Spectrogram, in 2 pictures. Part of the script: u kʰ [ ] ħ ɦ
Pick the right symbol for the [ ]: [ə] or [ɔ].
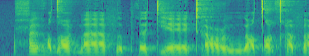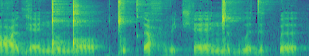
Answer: ə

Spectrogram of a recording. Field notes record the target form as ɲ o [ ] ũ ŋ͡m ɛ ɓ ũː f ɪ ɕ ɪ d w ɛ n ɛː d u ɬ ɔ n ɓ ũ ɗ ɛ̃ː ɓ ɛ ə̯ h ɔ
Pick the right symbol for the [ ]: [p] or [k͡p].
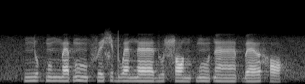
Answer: k͡p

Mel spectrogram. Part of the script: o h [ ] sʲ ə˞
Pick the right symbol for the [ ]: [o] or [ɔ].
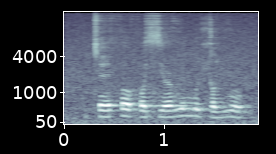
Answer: o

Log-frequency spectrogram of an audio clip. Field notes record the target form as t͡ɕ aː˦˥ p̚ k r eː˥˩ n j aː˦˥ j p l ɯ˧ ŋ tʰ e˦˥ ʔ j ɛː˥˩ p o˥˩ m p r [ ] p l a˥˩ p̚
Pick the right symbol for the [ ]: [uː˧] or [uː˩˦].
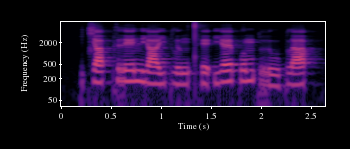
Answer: uː˩˦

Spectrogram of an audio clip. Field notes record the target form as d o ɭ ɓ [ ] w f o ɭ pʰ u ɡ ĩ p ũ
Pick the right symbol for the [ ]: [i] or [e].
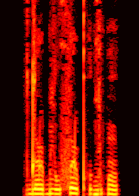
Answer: i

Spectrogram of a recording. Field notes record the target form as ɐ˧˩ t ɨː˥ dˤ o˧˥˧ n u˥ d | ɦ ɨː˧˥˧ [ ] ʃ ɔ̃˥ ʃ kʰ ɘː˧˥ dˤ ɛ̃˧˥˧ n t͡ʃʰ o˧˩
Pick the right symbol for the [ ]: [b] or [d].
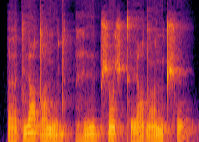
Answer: b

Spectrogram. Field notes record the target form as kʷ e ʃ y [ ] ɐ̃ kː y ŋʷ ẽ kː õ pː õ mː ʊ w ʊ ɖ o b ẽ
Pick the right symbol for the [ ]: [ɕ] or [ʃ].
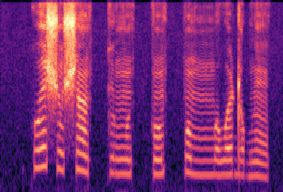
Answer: ʃ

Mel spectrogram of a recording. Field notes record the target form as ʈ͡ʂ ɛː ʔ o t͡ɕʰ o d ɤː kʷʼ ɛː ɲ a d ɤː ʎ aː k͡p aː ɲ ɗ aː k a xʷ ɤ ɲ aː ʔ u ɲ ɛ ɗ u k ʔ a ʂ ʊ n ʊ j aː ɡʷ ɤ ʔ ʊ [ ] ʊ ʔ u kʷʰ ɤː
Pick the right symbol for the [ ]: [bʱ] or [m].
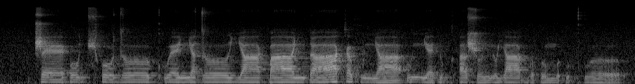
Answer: m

